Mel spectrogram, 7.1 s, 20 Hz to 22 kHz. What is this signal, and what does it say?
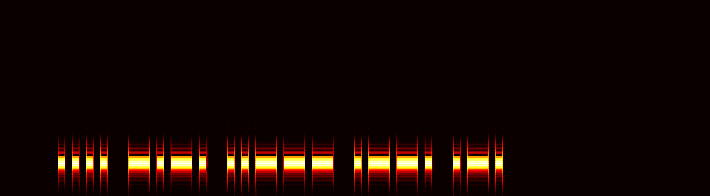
Morse code, heard as a keyed tone, about 17 wpm, 700 Hz. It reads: HC2PR
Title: DXCC-100 Call Signs - 5 Characters - 17wpm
